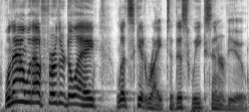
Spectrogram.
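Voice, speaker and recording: A man's voice: on the high side, wildly swooping pitch, normal speed, bright, forceful tone. A man presenting a scripted market report as a show's news presenter.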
